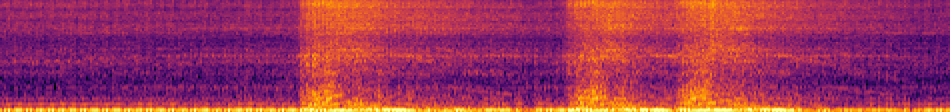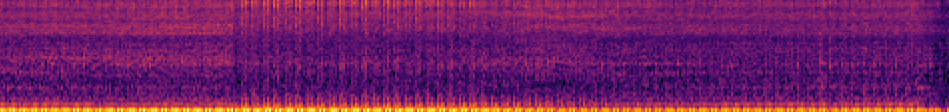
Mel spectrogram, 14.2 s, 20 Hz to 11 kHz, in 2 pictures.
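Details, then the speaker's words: Suzuki SV650S V-twin after carb cleaning and carb sync, airbox refitted: crisp blips climbing and falling cleanly to a steady idle, no hanging revs or popping; smooth throttle, carbs tuned. "so guys as you can see our carbs are nicely tuned up the revs are staying nice and steady thr fral response is there the revs are not hanging anymore it sounds good no more popping and banging"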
